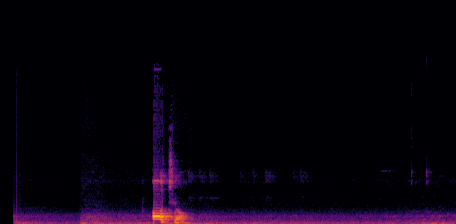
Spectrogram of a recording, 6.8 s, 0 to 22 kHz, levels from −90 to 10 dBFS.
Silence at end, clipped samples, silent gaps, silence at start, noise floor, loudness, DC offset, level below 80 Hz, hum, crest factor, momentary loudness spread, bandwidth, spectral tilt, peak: 4 s; under 0.1%; none; 1.2 s; -53 dBFS; -17 LUFS; under 0.1%; -54 dBFS; none; 22 dB; 31 LU; 7.2 kHz; -6.5 dB/octave; -2 dBFS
